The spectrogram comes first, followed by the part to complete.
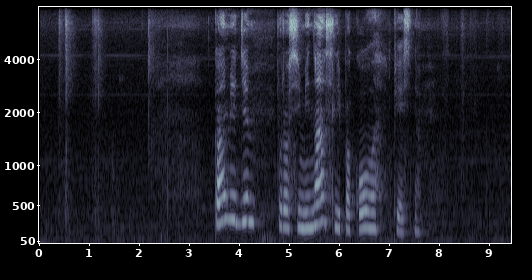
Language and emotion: Russian, sad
